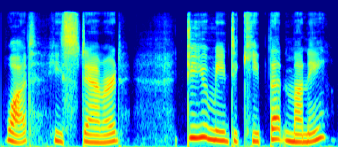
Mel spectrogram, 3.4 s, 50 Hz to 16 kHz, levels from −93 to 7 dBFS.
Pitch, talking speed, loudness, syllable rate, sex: 220 Hz, 175 wpm, -15 LUFS, 5.0 syllables/s, female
